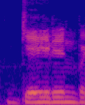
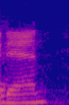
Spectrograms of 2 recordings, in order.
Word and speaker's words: Gaiden: Sorry, Gaiden, but you're supposed to pronounce it Gaiden.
